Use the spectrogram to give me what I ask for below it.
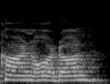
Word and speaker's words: Karen Aardal: In Norwegian, I would just say Karen Aardal.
